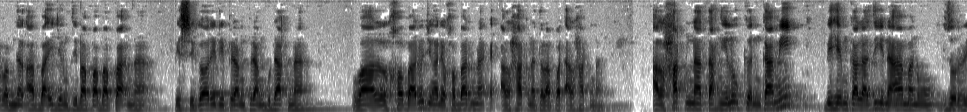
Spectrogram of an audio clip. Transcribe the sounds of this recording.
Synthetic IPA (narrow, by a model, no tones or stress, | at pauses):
waminala̰baid͡ʒɨŋt̪ibapabapaʔna | pisiɡoɾidipiɾaŋpiɾaŋbudak̚na | walxɔbaɾud͡ʒɨŋadaxɔbarnaʔalɦak̚nat̪əlapat̪̚a̰lɦak̚na | ʔalhak̚nat̪ahŋilukənkamibiɦimkalad̪inaamanuzuri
